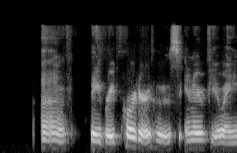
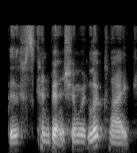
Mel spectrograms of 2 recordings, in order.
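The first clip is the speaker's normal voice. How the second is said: normal talking voice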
